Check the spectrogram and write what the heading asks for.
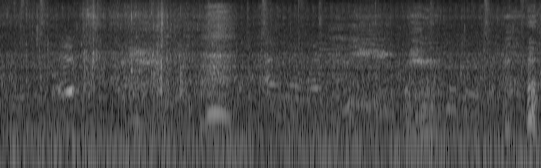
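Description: A boat's engine running steadily at idle in neutral, a low hum, with faint voices and laughter over it.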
